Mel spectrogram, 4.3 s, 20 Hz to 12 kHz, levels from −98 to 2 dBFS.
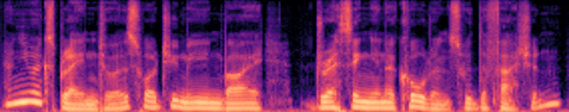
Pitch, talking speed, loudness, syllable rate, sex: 125 Hz, 210 wpm, -15 LUFS, 5.4 syllables/s, male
